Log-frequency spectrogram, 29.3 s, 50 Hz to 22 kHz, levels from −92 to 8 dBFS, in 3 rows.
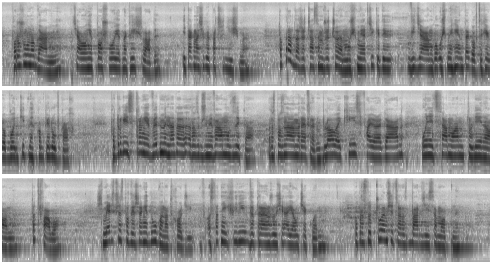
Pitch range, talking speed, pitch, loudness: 170-205 Hz, 150 wpm, 185 Hz, -16 LUFS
